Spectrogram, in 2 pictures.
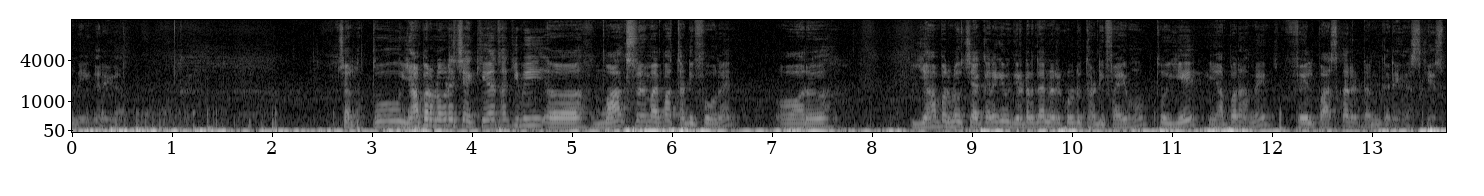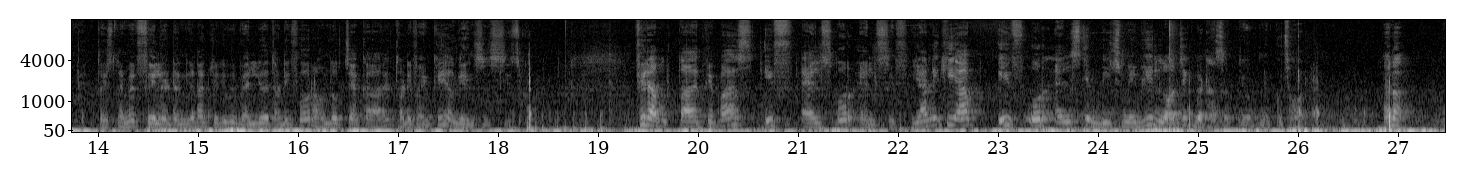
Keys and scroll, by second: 13.7 ctrl+s, 17.9 ctrl+s, 18.7 alt+Tab, 20.9 alt+f, 21.0 alt+移.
